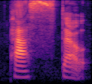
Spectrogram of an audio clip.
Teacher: Pass out it's actually the St passed out where the T breaks apart breaks away and goes to the beginning of the next word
